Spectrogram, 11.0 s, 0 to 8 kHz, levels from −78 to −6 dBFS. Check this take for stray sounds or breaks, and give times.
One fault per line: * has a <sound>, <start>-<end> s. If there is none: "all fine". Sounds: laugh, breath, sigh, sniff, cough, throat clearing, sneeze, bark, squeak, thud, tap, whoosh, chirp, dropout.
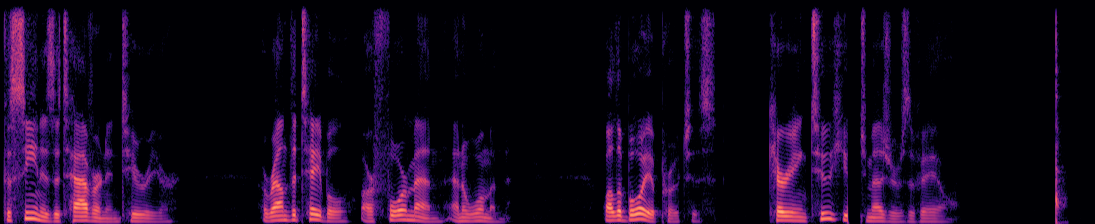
* has a dropout, 8.5-8.6 s
* has a squeak, 10.5-10.7 s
